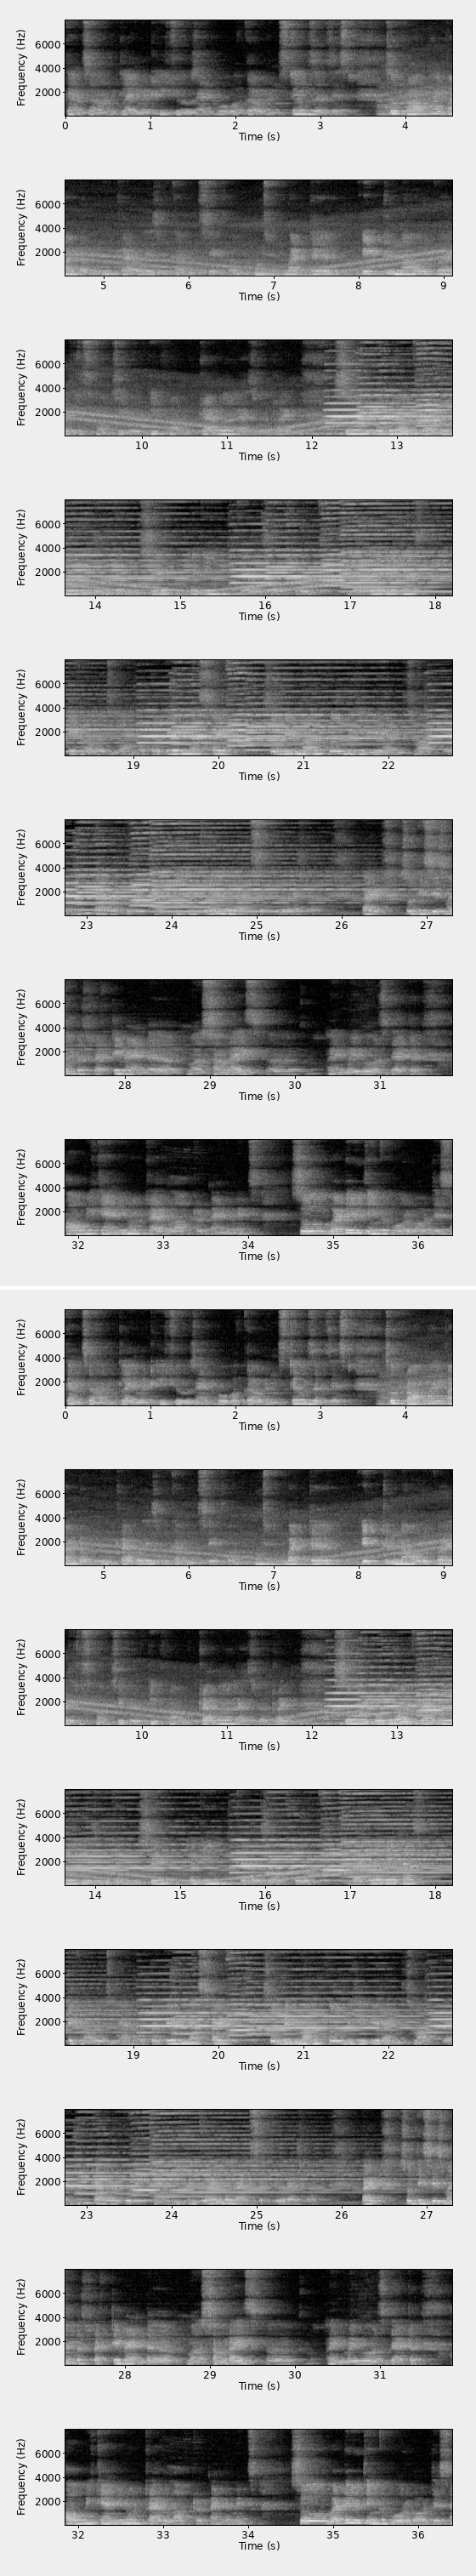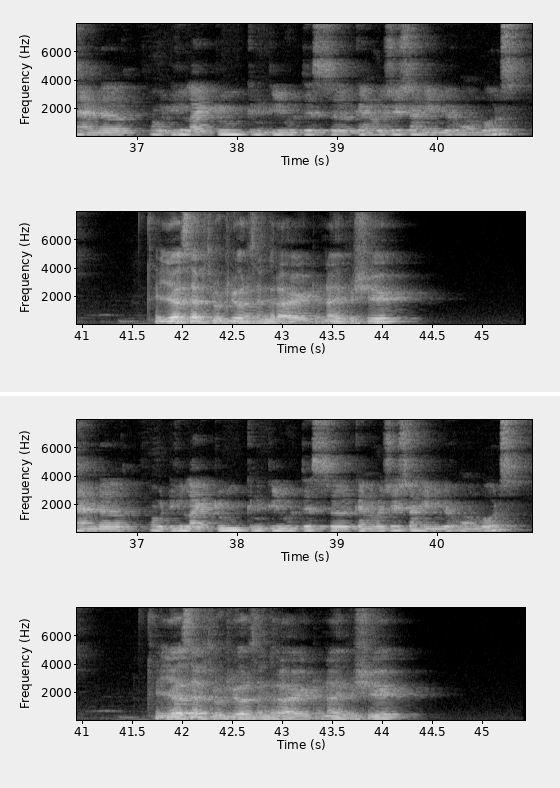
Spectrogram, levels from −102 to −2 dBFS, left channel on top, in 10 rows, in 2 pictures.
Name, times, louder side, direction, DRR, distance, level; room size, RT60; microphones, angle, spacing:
voice 1, 0.0-7.7 8.0-20.1 20.5-40.7, right 2 dB, 50° right, -3 dB, 0.4 m, -29 dB
sound 1, 3.7-17.1, equal, 20° left, 0.9 m, -38 dB
sound 2, 6.8-9.6, equal, 70° left, 1.0 m, -33 dB
sound 3, 12.1-27.1, left 2 dB, 85° left, 1.2 m, -27 dB
voice 2, 41.7-44.0, left 2 dB, 40° left, -1 dB, 0.5 m, -27 dB
3.9 x 2.3 x 2.2 m, 0.66 s
head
